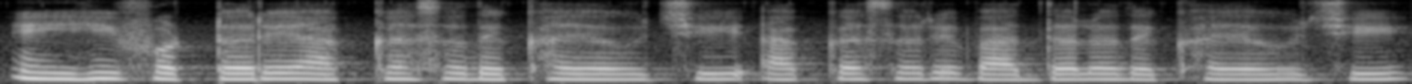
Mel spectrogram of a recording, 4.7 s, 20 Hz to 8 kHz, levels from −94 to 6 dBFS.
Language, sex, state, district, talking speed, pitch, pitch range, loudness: Odia, female, Odisha, Nuapada, 100 wpm, 200 Hz, 190-205 Hz, -17 LUFS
